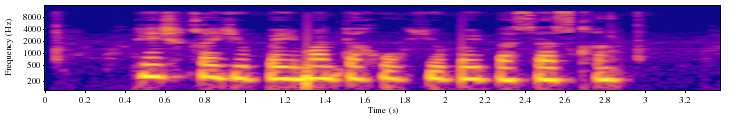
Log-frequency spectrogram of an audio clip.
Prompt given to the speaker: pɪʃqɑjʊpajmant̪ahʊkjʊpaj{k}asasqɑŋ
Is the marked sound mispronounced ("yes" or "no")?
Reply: yes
